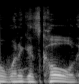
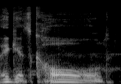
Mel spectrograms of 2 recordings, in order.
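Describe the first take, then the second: First: Said in the usual way. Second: "cold" stretched long and low; drawn-out COLD. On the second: Real, not acted. Host telling Canadians about winter, "cold" drawn out slowly. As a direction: drop softer and drag out "cold". Repeat stressing how cold.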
